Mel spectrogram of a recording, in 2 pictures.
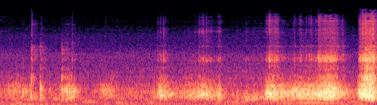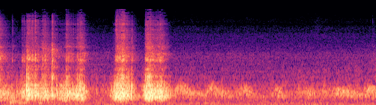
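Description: A Contec Sonoline A pocket fetal doppler gives out scraping, crackling noise from its speaker as the gelled probe slides over a pregnant belly, searching for the baby's heartbeat. Louder rushes of noise come in bursts between about three and a half and seven seconds in.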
